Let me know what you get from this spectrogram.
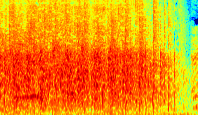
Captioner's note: applause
